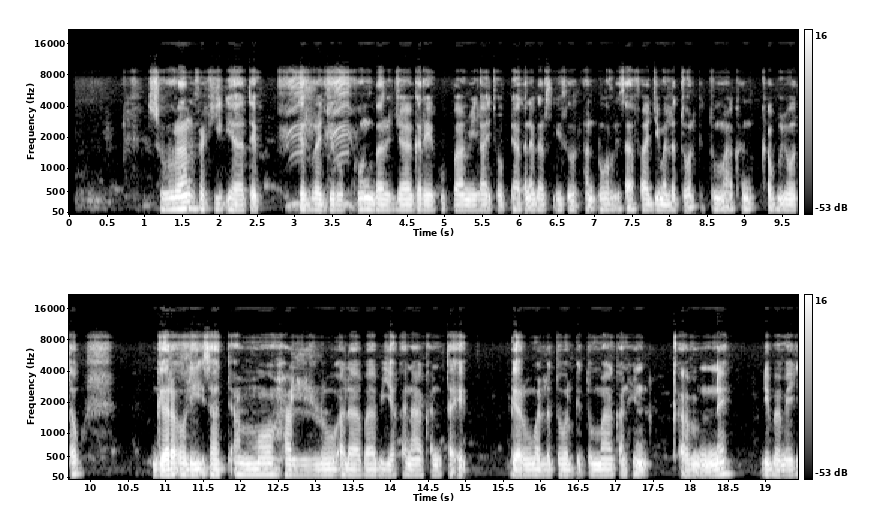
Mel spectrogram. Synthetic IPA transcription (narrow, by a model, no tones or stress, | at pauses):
suːɾaːnfɐkʰiːᶑɪjaːt̪ɛɪrːɐd͡ʒɪɾʊt̪kʊnbɐɾd͡ʒaːɡɐɾe̞ːɡʊbːaːmiːlaːɪt̪jo̞ːpʼɪjaːkɐnʔɐɡɐɾsiːsṵːᶑɐnᶑurːɪsa̰ːfaːd͡ʒiːmɐlːɐt̪ːowɐ̰lkʼɪt̪ːʊmːa̰ːkʰɐŋkʼɐbʊjo̞ːt̪ɐʔʊ | ɡɐɾɐ̰ʔɔliːɪsaːt̪ːɪɐmːo̞ːhɐlːuːʔɐlaːbaːbɪjːɐkɐnaːkʰɐnt̪ɐ̰ʔɛ̰ | ɡɐɾuːmɐlːɐt̪ːowɐlkʼɪt̪ːʊmːaːkɐnhɪ̰ŋ | kʼɐ̰bnɛ | d̪ɪbɐmeːd͡ʒɪɾɐ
